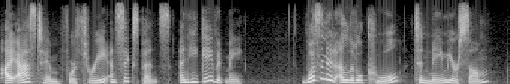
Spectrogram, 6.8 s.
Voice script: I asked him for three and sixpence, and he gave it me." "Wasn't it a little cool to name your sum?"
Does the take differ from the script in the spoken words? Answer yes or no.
no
